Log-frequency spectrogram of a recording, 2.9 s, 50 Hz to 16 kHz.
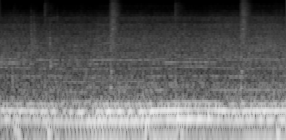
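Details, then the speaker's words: Lexus IS300 with its second (O'Reilly) power steering pump on ATF fluid: a low engine drone with a steady whine over it. The steering assist only works when the engine is revved, which the owner blames on the non-OEM pump. "This is my second power steering pump, and it is whining. And yes, I am using ATF fluid, but it's just, it only works when the car is revved up."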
